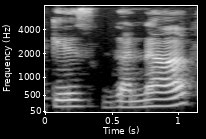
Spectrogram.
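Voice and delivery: ganav said slowly, stress on the second A, Hebrew sounds; Hebrew word. Shown as a demonstration. Teacher pronounces ganav slowly for the congregation, Hebrew stress on second A. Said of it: "con acento en la u-, segunda A".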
